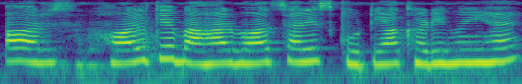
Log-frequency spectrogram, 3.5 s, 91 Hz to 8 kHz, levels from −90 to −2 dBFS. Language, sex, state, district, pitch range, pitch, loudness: Hindi, female, Gujarat, Valsad, 275-300 Hz, 280 Hz, -15 LUFS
